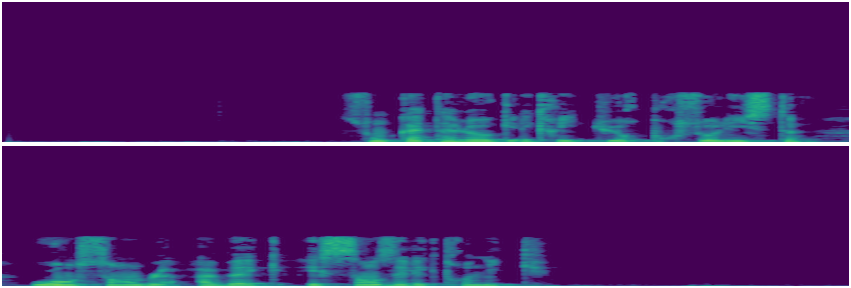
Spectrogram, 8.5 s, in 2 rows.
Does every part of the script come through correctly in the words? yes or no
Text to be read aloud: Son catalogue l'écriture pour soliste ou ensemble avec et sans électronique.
yes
